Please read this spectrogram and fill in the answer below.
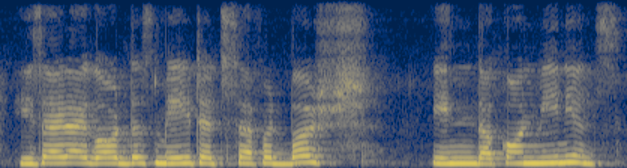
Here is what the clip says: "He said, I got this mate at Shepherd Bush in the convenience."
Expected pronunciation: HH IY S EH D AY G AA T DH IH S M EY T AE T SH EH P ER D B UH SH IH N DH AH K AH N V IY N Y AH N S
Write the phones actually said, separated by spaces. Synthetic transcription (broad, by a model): HH IY S EH D AY G AA T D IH S M EY T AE T S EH F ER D B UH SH IH N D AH K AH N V IY N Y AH N S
